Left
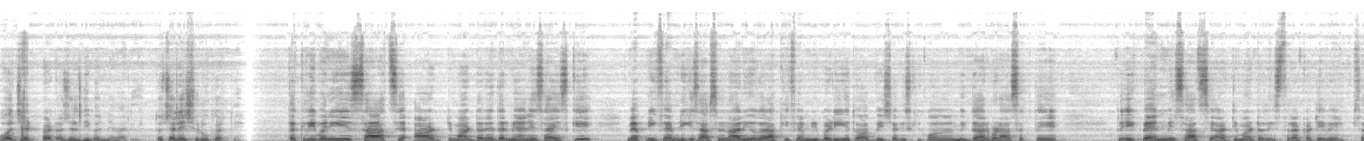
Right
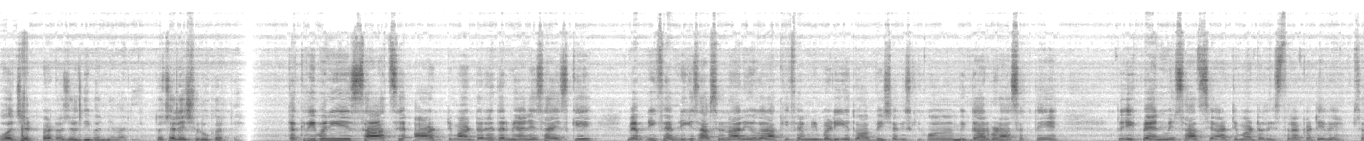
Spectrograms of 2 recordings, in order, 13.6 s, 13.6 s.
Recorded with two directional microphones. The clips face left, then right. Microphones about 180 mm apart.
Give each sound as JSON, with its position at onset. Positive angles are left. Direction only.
{"t": 0.0, "sound": "speech", "side_deg": 25}
{"t": 2.8, "sound": "a woman's voice", "side_deg": 45}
